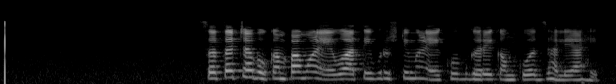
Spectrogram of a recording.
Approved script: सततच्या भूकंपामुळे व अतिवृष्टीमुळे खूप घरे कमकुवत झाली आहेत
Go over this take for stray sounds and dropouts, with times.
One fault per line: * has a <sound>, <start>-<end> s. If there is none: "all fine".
all fine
